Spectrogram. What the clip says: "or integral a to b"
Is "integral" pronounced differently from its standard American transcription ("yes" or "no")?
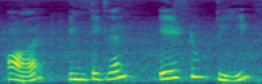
no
